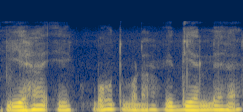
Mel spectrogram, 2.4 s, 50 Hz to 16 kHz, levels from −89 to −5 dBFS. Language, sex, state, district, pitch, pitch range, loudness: Hindi, male, Uttar Pradesh, Saharanpur, 130 Hz, 125-140 Hz, -16 LUFS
